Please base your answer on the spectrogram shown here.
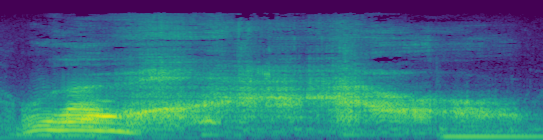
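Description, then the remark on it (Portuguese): A man growls out a monster's roar with his voice, a loud bellow that starts with a strained tone and turns into a long, raspy rumble lasting several seconds. “Essa criatura dá um rugido no ar.”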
